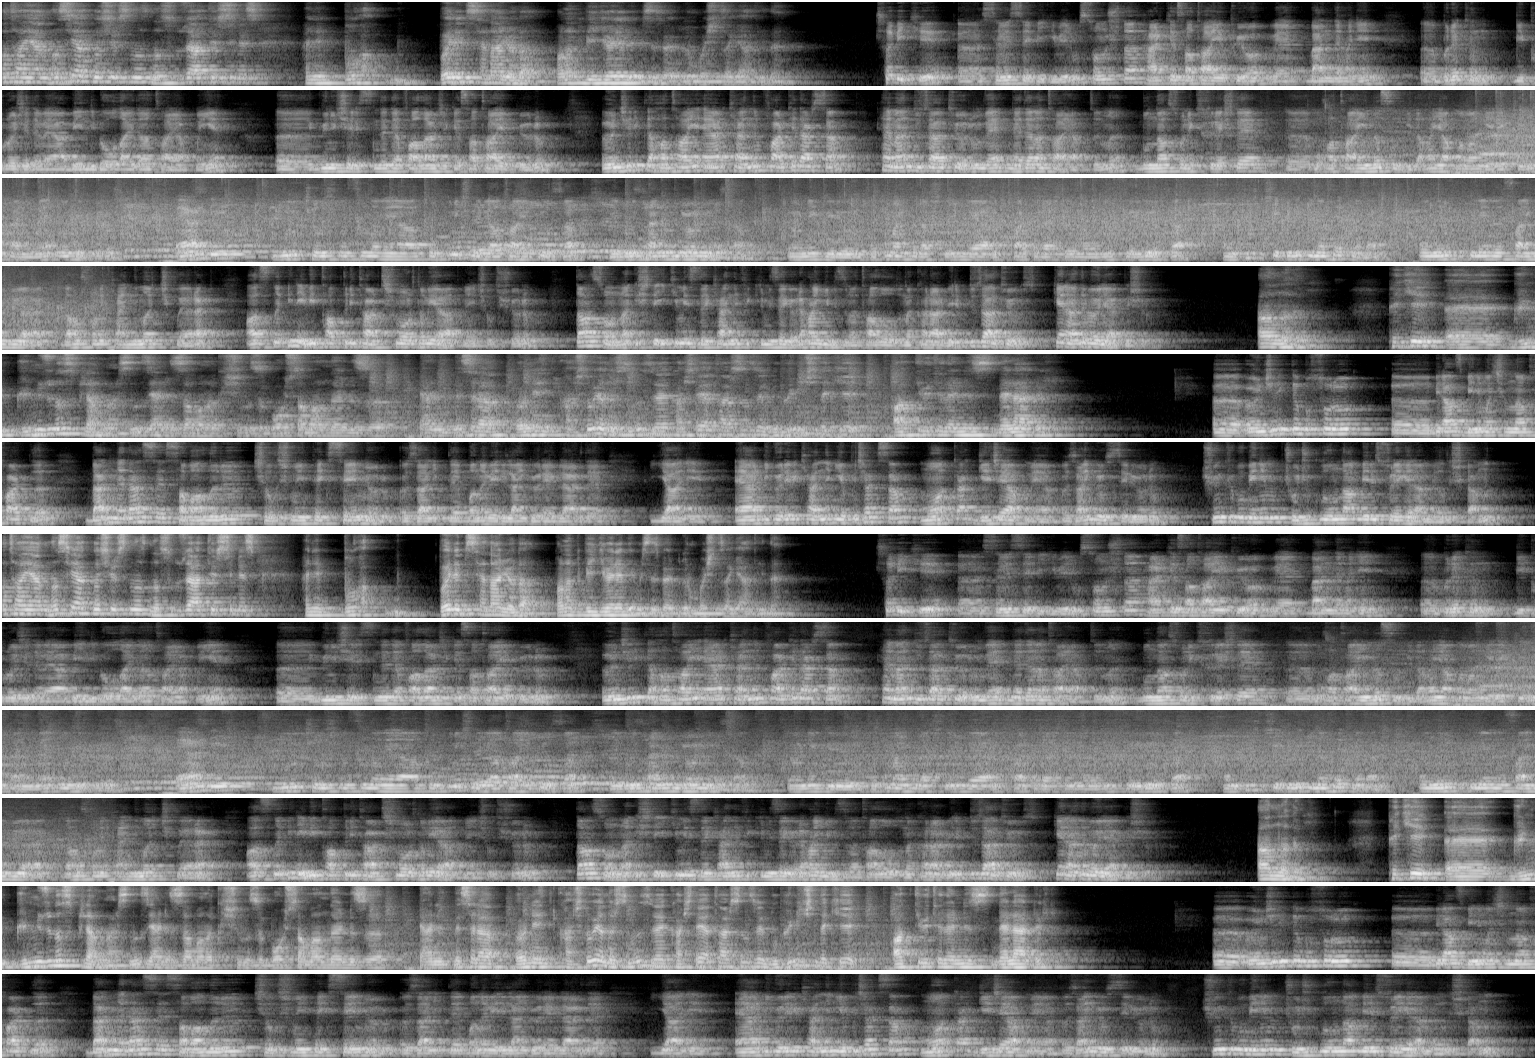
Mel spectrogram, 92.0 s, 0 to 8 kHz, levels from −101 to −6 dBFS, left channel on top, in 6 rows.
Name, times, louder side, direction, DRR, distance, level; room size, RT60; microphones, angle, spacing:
voice 1, 0.0-2.7 3.0-4.1 4.4-7.8 58.5-59.1 59.9-65.2 65.5-69.9 70.2-71.8, right 3 dB, 80° right, 6 dB, 0.5 m, -24 dB
voice 2, 8.8-13.7 14.2-17.6 18.1-20.8 21.3-23.7 24.1-31.8 32.4-33.0 33.4-36.5 36.7-38.1 38.5-42.5 42.9-44.5 44.8-48.1 48.4-51.3 51.7-56.3 56.5-57.5 73.4-74.9 75.2-77.1 77.5-82.7 83.1-83.7 84.0-88.3 88.7-91.5, equal, 35° left, 4 dB, 0.5 m, -25 dB
Applause, 27.3-47.1, left 3 dB, 90° left, 0.5 m, -34 dB
sound 1, 65.0-70.5, right 1 dB, 15° right, 0.6 m, -40 dB
5.0 x 2.7 x 3.0 m, 0.98 s
head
